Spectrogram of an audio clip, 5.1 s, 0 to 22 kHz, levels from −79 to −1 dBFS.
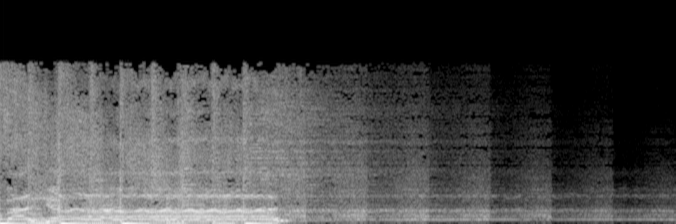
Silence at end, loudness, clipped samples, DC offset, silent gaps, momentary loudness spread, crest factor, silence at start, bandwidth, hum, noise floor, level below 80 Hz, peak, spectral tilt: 0 s; -11 LUFS; under 0.1%; under 0.1%; none; 20 LU; 14 dB; 0 s; 16.5 kHz; none; -37 dBFS; -18 dBFS; 0 dBFS; -4 dB/octave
